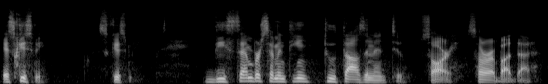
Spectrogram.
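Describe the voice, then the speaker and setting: A man's voice: mid-range voice, a little fast, dry recording, studio quality. Earnest man in his forties. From Venezuela. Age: 40s. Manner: earnest, repeating phrases for emphasis. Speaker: vlogger. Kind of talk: motivational talk to camera. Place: outdoors on a windy evening.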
